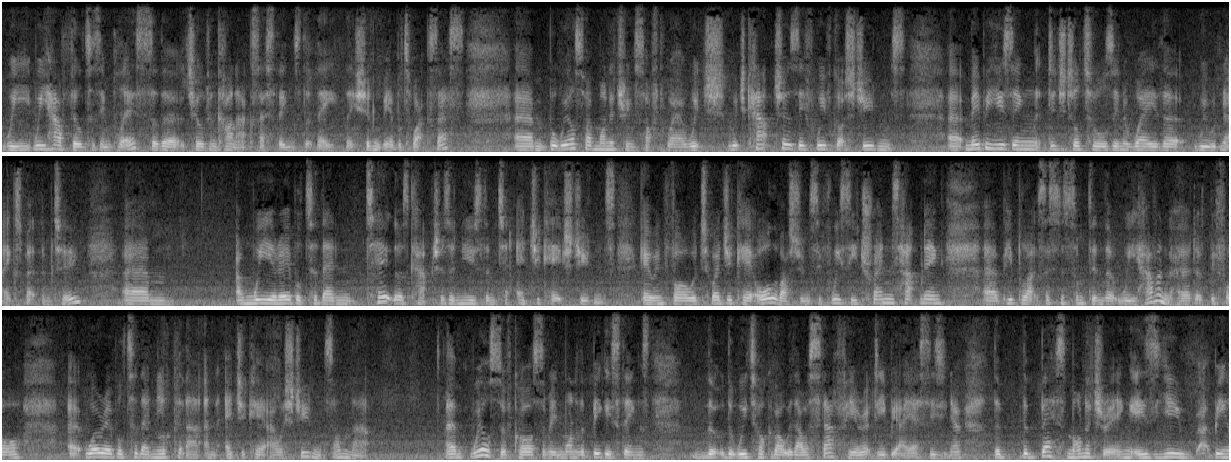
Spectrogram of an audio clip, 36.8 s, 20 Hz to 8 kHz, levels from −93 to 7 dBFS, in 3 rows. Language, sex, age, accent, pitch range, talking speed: English, female, 30-49, British, 160-190 Hz, 220 wpm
